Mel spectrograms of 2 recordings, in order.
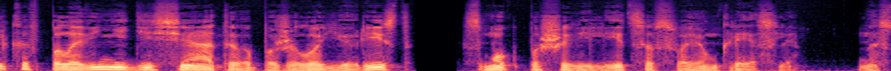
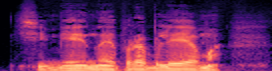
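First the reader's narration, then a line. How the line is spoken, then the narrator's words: Sigh. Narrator (Russian): вздохнул Энтвисл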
